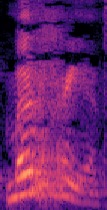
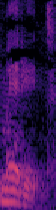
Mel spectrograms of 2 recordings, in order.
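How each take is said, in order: First: "Married" loud, with a long rolled R; heavily accented "Married". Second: Said in the usual way. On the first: Shown as a demonstration. Immigrant showing how she used to talk, "Married" with rolled R. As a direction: trill the R hard in "Married". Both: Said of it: "that's how I was talking".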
